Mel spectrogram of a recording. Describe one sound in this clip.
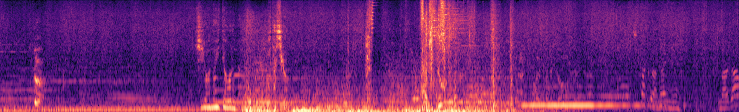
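Wind gusts strongly through tall grass outdoors.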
